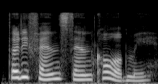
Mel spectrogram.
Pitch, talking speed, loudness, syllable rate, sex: 235 Hz, 190 wpm, -17 LUFS, 5.8 syllables/s, female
